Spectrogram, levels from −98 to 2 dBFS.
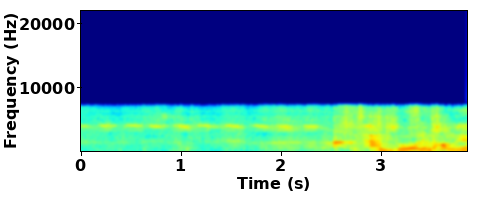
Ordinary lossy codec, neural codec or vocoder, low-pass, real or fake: none; codec, 16 kHz, 1 kbps, X-Codec, WavLM features, trained on Multilingual LibriSpeech; 7.2 kHz; fake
